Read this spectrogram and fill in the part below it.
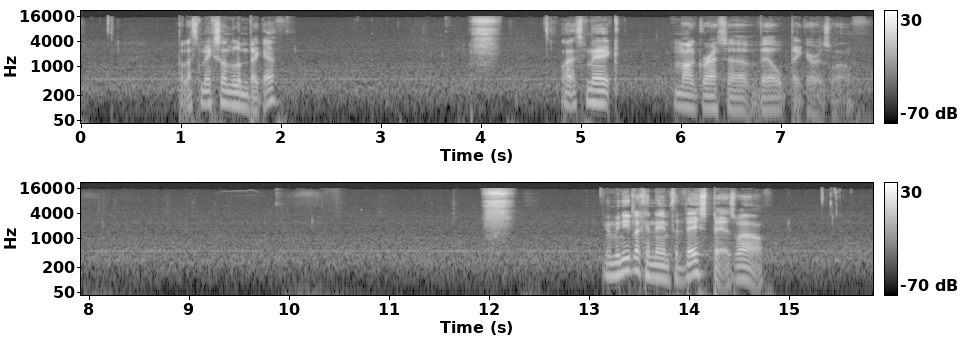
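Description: A young man talks casually and close into a microphone, in short bursts.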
